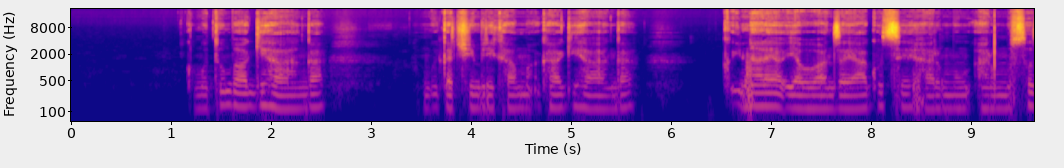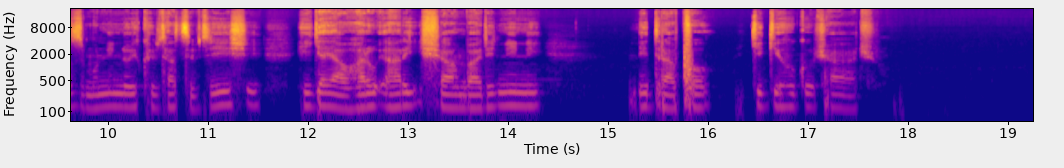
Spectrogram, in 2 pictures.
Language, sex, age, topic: Rundi, male, 25-35, education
